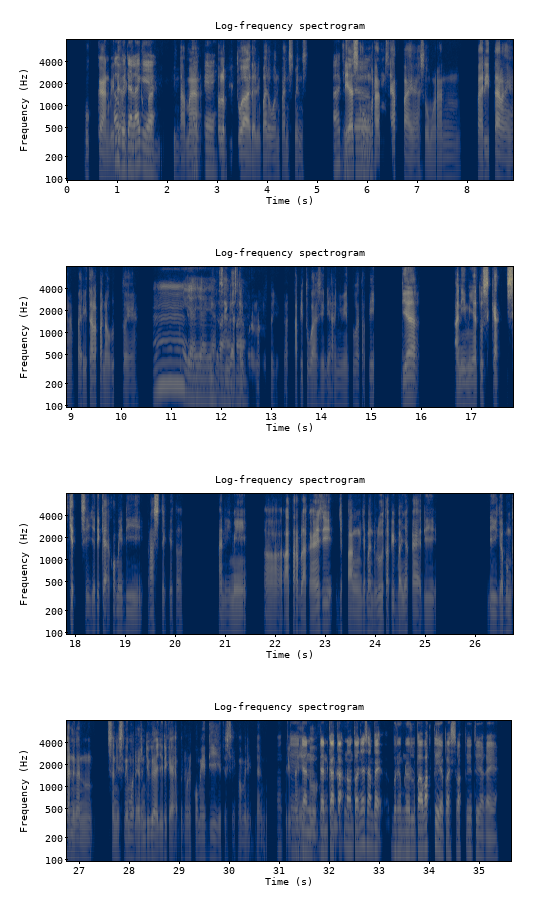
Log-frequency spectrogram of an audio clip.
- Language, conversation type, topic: Indonesian, podcast, Kapan kebiasaan menonton berlebihan mulai terasa sebagai masalah?
- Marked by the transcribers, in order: none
